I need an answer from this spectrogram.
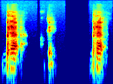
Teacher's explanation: Then bra, the word bra comes here, which is the bha is the fourth letter in the pa varga. So it has to be aspirated.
